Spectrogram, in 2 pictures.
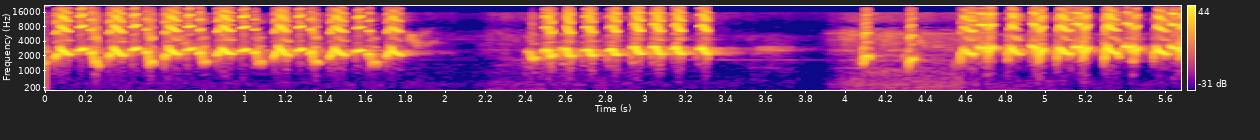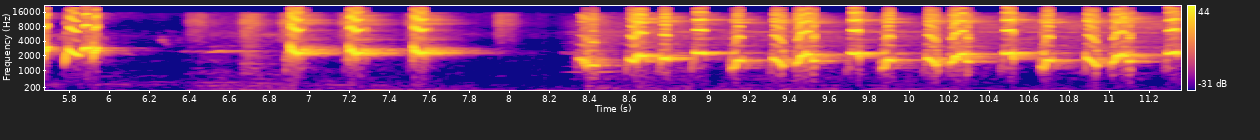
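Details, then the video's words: Sooty-headed bulbul in a long rapid-fire lure song for provoking other bulbuls: several quick bursts of repeated downslurred notes, some short, ending with an accelerating string of varied whistled notes. "trucukan gacor ROPEL PANJANG buat pancingan trucukan agar bunyi jadikan burung trucuk gacor NYAUT"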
